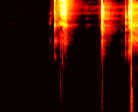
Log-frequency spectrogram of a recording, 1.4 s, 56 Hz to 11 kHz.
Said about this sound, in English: This is in a 16-ounce can. It's called the Citra Bomb 1. This is carbonated water, citra hops, organic white tea, and citric acid. So let's bust this one open.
